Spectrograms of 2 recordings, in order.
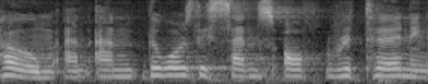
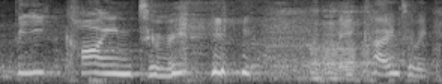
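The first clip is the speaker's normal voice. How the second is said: laughing plea; 6 semitones higher, 6 dB louder, slower than usual. Real, not acted. Jokey plea before closing talk.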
